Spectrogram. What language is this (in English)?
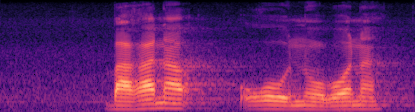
Northern Sotho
